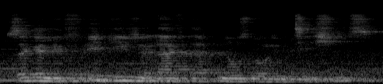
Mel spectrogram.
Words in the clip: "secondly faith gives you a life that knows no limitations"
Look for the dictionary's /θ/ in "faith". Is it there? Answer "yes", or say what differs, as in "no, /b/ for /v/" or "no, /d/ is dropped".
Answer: no, /t/ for /θ/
